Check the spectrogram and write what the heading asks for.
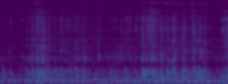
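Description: A small motorbike engine running steadily, a low even drone with a fast pulse, fairly quiet.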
